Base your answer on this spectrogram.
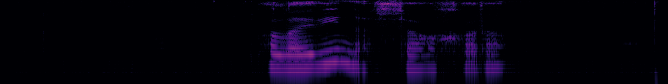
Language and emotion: Russian, sad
